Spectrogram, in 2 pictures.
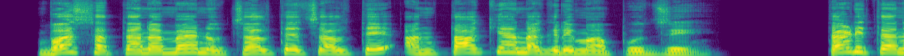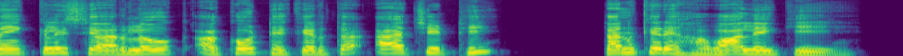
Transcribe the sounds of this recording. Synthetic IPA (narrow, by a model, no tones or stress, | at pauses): bɐsɛt̪ɛnɛ̃mɛ̃ːnũt͡ʃɐlt̪et͡ʃɐlt̪eʔɐ̃nt̪aːkɪjanɐɡɾemãːpʊd͡ze | t̪ɛːɽit̪ɐnɛ̃ikɐliːsɪjaɾloːkɐkoːʈʰekeɾt̪ɛ̃ʔɛt͡ʃɪʈʰːi | t̪ɐnkeɾeɦɐʋaːleki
